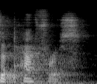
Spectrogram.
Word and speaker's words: Epaphras: And maybe you don't even know how to pronounce this guy's name. His name is Epaphras.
